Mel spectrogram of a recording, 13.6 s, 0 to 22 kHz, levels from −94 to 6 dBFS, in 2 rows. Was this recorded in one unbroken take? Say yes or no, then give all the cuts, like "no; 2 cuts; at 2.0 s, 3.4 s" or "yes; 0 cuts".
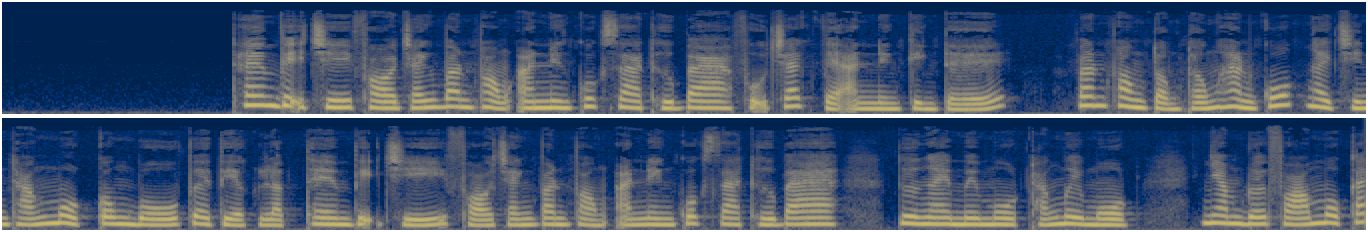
no; 1 cut; at 5.1 s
